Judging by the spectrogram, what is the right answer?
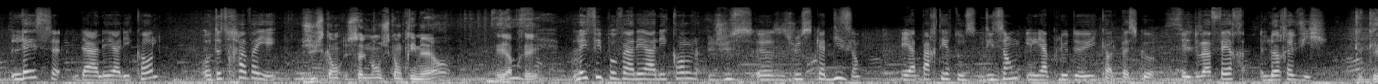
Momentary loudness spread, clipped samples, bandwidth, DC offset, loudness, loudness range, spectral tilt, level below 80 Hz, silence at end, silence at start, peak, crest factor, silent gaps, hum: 5 LU; under 0.1%; 15.5 kHz; under 0.1%; -18 LUFS; 1 LU; -5 dB/octave; -26 dBFS; 0 s; 0 s; -2 dBFS; 14 dB; none; none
